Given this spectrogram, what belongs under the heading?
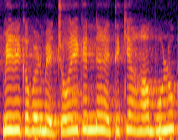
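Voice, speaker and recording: A woman's voice: high-pitched, level tone, fast talker, dark tone, natural voice. A woman voicing a stern young college woman who scolds and demands answers. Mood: annoyed demanding. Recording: roomy reverberant room.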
